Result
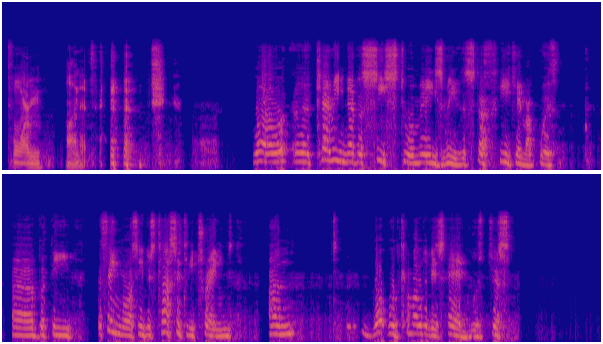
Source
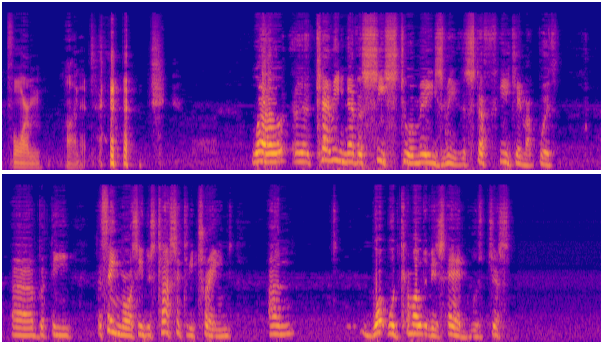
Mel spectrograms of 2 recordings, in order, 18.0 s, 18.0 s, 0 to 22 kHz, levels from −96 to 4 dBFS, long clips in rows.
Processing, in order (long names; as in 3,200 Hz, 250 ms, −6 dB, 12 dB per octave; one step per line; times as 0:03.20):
harmonic generator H 8 −24 dB, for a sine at −3.5 dBFS
reversed playback
downward compressor 12 to 1, threshold −33 dBFS, peak gain reduction 23 dB
reversed playback
noise gate −54 dBFS, range −31 dB
downsampling to 16,000 Hz
level −1.5 dB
